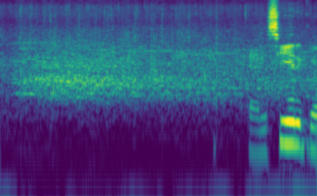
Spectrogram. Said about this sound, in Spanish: El circo se puso de pie. Vea cómo está la gente ahí aplaudiendo, hasta se cimbra la carpa con esa ovación.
